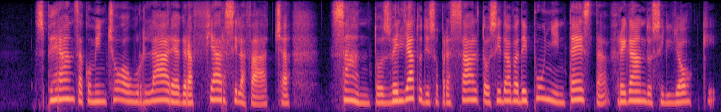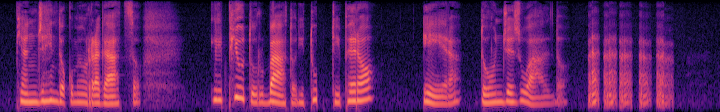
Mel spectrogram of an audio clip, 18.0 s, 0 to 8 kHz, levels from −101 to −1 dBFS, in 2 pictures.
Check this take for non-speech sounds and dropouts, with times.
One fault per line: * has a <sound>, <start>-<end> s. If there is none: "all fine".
* has a dropout, 13.0-13.0 s
* has a laugh, 16.4-17.4 s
